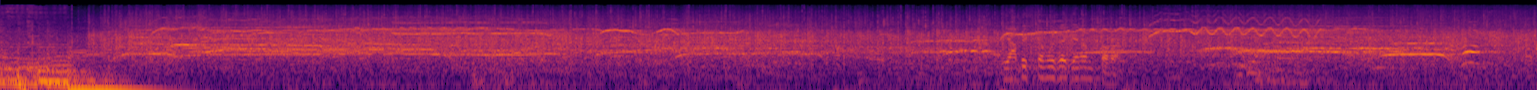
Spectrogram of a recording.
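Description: A large audience claps and cheers loudly in an echoing hall.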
